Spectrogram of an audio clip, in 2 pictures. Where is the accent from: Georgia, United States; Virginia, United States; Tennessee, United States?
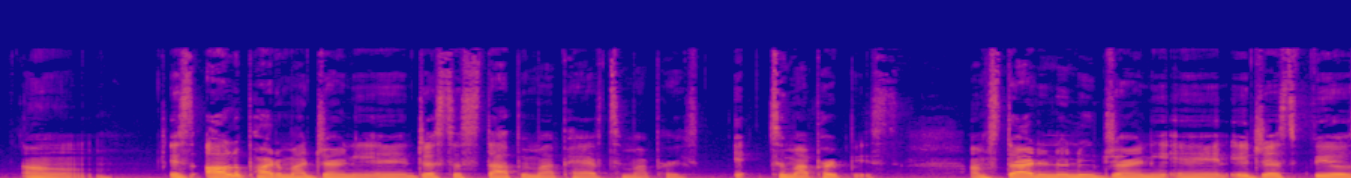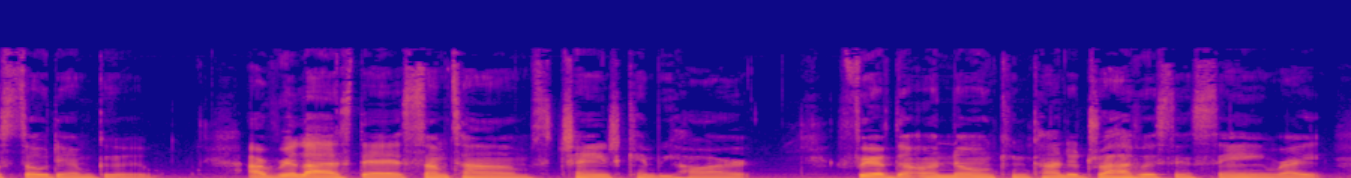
Georgia, United States; moved away as an adult; I'll be moving back to my hometown in Georgia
